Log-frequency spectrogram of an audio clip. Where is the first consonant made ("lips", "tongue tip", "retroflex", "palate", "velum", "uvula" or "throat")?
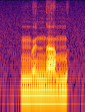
lips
